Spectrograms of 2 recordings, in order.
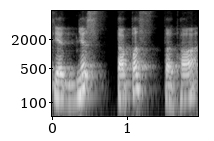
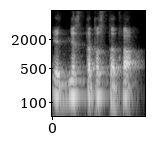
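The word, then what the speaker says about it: यज्ञस्तपस्तथा: So yajnaha plus tapaha plus tatha, this is from Gita 17:17, becomes yajnas tapas tatha, and it's pronounced just like that, yajnas tapas tatha.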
